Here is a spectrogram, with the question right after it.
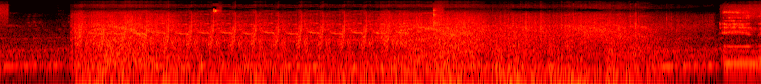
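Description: A tank is blown apart in Star Wars Battlefront II, a sustained loud roar of explosions and rumbling blasts that fills several seconds before cutting off abruptly.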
